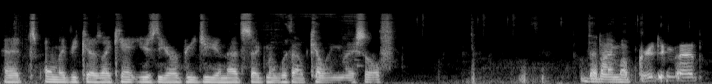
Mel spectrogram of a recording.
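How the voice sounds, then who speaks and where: A man's lowish voice at normal speed carries casual gameplay commentary in a Midwestern American accent, with a bit of hiss or hum behind it. He's a chatty gaming YouTuber speaking right to viewers and regularly correcting himself mid-thought.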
